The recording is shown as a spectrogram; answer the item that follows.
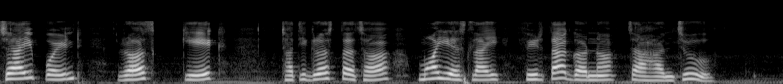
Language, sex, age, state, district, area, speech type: Nepali, female, 45-60, West Bengal, Darjeeling, rural, read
